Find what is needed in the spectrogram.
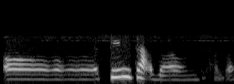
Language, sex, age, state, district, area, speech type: Nepali, female, 18-30, West Bengal, Kalimpong, rural, conversation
